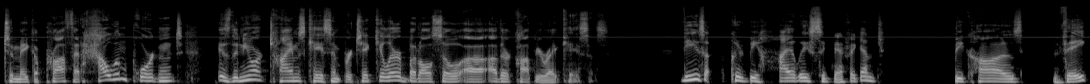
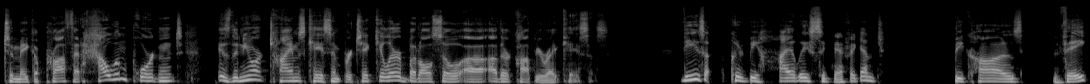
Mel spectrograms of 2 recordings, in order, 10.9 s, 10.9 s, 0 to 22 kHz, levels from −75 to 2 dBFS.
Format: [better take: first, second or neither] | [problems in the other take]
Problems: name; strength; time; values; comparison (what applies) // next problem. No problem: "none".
second | high-pitched whine; faint; throughout; 3.5 kHz, 30 dB below the speech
